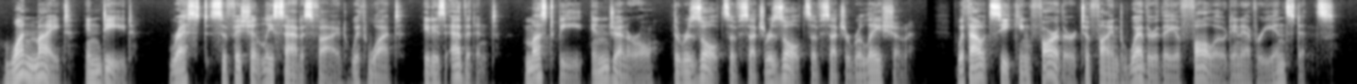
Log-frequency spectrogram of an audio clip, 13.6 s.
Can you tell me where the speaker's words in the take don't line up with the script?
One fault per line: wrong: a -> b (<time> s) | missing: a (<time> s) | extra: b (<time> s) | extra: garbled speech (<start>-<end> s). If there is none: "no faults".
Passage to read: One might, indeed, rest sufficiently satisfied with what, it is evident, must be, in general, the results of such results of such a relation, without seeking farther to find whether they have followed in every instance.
no faults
